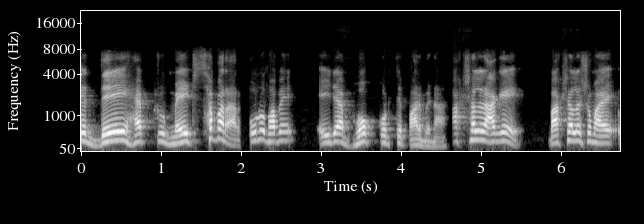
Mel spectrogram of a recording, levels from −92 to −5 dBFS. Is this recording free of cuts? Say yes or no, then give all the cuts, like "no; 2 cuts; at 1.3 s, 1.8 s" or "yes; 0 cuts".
no; 1 cut; at 4.8 s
